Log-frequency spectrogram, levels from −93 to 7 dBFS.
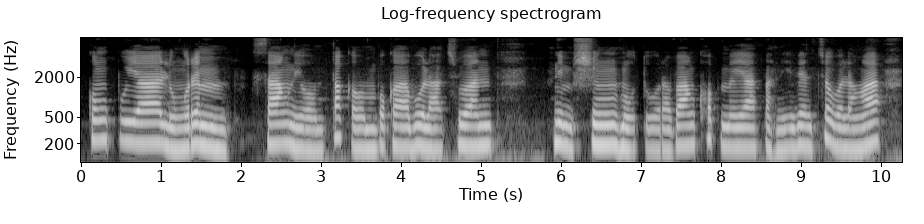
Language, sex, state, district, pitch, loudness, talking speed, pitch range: Mizo, female, Mizoram, Aizawl, 180 Hz, -16 LUFS, 170 wpm, 165-195 Hz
